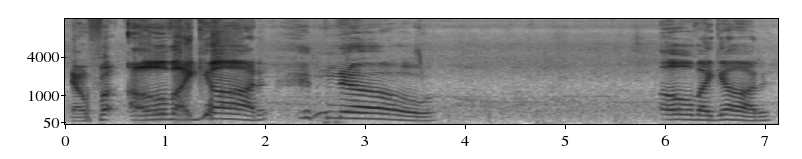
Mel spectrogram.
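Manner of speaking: loud, high, drawn-out shock; high, stretched cry of disbelief; dismayed outcry. Real, not acted. Sudden dismay at the game.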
